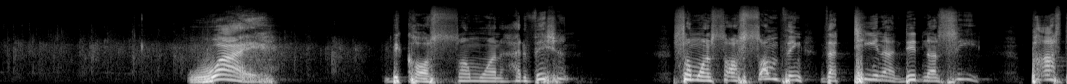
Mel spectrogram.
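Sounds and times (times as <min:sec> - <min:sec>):
crowd applauding: 0:00.0 - 0:04.0
speech: 0:01.8 - 0:02.8, 0:03.8 - 0:05.8, 0:06.7 - 0:10.6.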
